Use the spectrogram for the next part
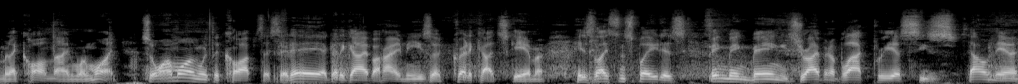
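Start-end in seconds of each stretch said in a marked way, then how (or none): none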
